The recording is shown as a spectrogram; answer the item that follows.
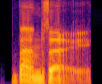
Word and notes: banzai: British English

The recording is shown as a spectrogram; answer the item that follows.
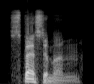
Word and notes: specimen: British English

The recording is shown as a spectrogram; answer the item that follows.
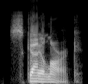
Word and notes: skylark: American English

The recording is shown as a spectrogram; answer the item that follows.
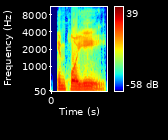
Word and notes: employee: American English

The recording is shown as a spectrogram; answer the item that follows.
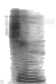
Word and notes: chin: Indian

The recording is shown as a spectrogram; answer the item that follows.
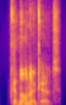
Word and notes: canonicate: British English

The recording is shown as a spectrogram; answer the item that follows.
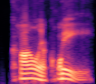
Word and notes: colloquy: American English

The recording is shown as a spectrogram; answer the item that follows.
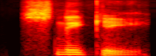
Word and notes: sneaky: American English

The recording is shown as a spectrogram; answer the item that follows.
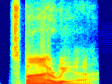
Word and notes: spirea: British English

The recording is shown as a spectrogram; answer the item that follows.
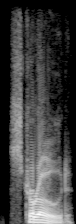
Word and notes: strode: American English

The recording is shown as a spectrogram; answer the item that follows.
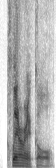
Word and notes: clerical: American English

